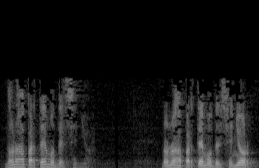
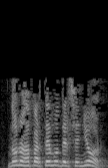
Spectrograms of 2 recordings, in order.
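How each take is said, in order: First: Dropped to a quiet, earnest plea; soft repetition. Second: Called out loud to the congregation; rousing exhortation. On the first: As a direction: bring it down for the echo. Misma frase repetida en voz baja. (repetición en voz baja) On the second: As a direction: lift it as a rallying cry. Exhortación repetida, luego suave. (exhortación en voz alta) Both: Acted.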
